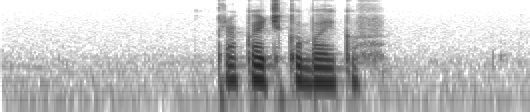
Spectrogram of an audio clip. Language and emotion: Russian, neutral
